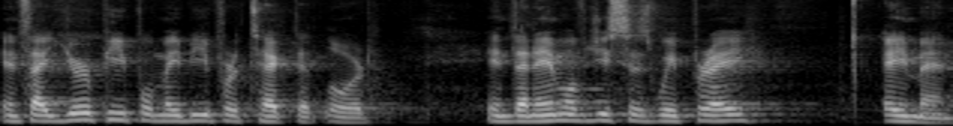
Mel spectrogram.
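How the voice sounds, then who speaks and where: His tone is dark and mellow, and this man speaks with fairly even intonation. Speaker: preacher. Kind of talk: sermon. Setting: church. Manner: humble, sincere, somewhat halting with repeated words.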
